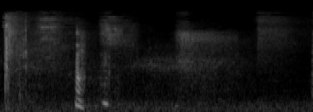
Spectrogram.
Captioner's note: chuckles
